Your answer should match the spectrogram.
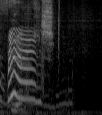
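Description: A short, high-pitched, meow-like whining cry that rises and then falls in pitch, lasting under a second.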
